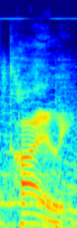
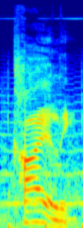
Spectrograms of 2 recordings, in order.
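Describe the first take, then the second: The two takes are said the same way.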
